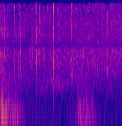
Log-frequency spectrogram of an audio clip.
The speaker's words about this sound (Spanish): Un aplauso para mi querido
